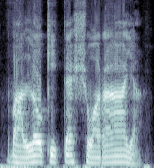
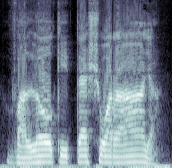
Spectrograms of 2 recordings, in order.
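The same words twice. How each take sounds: Both takes have the same delivery.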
